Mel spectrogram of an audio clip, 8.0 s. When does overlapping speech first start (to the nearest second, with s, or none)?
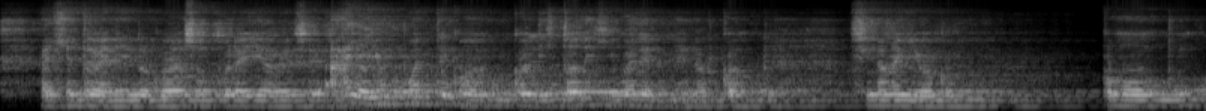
none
